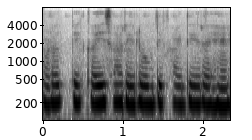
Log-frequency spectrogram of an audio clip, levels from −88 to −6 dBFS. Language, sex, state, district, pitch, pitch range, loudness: Hindi, female, Uttar Pradesh, Hamirpur, 195 Hz, 190-200 Hz, -13 LUFS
